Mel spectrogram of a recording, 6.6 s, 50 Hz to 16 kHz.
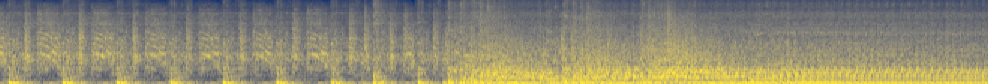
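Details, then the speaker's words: Honda N600 with replacement 2014 CBR1000RR engine, first start, open header exhaust: quick even cranking for about three seconds, then catches to a steady loud idle, no engine noise heard; runs fine. "It with the open header, it makes it a little harder to hear any engine noises, but from what I could hear, it sounded okay."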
